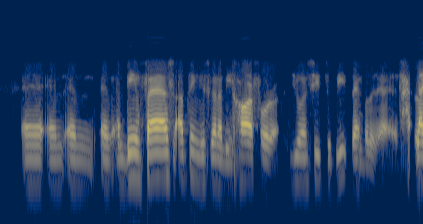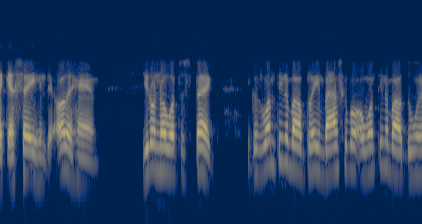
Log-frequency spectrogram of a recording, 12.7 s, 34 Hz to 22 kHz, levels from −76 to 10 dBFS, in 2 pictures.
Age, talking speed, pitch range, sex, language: 20-39, 210 wpm, 145-185 Hz, male, English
